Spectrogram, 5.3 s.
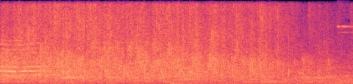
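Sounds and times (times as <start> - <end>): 
warm audience applause: 0.0 - 5.2.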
